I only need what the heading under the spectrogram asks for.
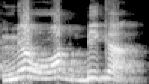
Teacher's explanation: अब आप देखिए कि बिल्कुल पहले मिसाल की तरह से मैंने मीम को रा के साथ मिला दिया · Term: इदगाम बिला गुन्ना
